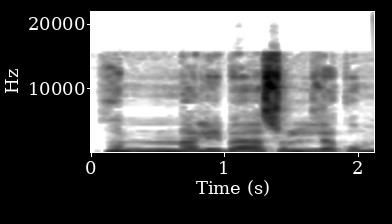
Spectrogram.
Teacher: ہن لباس لکم میں نون مشدد ہے تو یہاں پر غنہ کر کے پڑھیں گے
